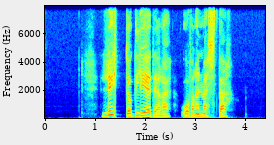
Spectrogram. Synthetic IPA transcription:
lʏt̪oːɡleːd̪əʁə | ʔoːʋəʁeːnmɛst̪əʁ

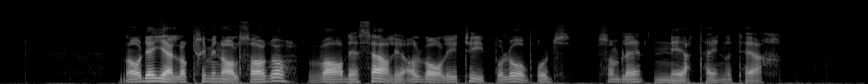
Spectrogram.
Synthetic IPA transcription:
nʔɔʁd̪eːjɛləʁkʰʁɪmɪnɑːlsɑːɡəʁʋɑːʁd̪eːsæːʁlɪʔɑlʋoːʁlɪət̪ʰyːpəloːʋbʁʉd̪ssɔmbleːneːʁt̪ʰæɪnət̪hḛːʁ

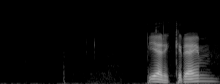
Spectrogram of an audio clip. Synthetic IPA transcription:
b̥jæɾkɾɛɪm

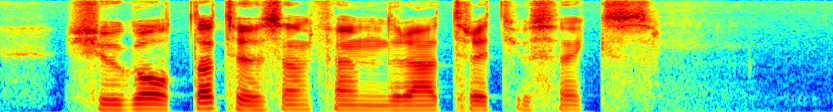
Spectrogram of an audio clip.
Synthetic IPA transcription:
ɕʉ̟ːɡʊɔt̪ːat̪ʰʉ̟ːsənfɛmhɵnd̪ɾat̪ʰɾɛt̪ʰːɪʊsɛks

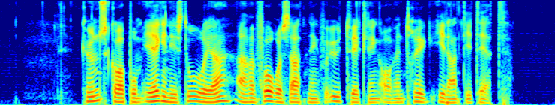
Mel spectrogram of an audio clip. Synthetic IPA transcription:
kʰʉnskɑːpʊmeːɡənhɪst̪uːʁɪəæːʁeːnfɔʁʉsæt̪nɪŋfɔʉːt̪ʰʋɪklɪŋʔɑ̰ːʋeːnt̪ʰʁʏɡɪd̪ɛnt̪ɪt̪ʰeːt̪

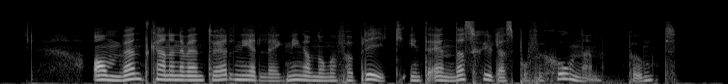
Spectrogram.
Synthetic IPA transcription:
ɔmvɛnt̪kʰanɛnɛvɛnt̪ɵɛlːneːd̪lɛɡnɪŋavnoːɡɔnfabɾiːkʰɪnt̪əʔɛnd̪ast̪ɧʏld̪aspʰɔfɵɧuːnə̰npʰɵŋkt̪

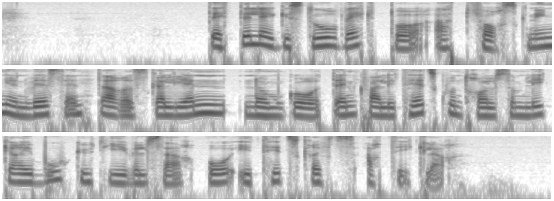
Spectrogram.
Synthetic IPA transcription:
d̪̥ɛt̪əlɛɡəst̪uːʁʋɛkt̪̚pʰo̰ːɑt̪fɔʁsknɪŋənʋeːsɛnt̪əʁə̰skɑljɛnɔmɡoːd̪̥ɛnkʰʋɑlɪt̪ʰeːt̪skʰʊnt̪ʰʁɔlsɔmlɪkəʁiːbuːkʉːt̪ʰjiːʋəlsə̰ʁoːʔiːt̪ʰɪd̪skʁɪft̪sɑʁt̪ʰɪklə̰ʁ

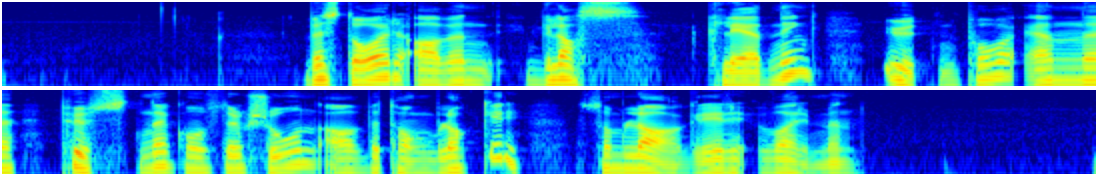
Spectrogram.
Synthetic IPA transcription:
bəst̪oːɾɑ̰ːʋeːnɡlɑs | kʰleːd̪nɪŋ | ʉːt̪n̩pʰoːʔeːn | pʰʉst̪n̩əkʰʊnst̪ɾʉkʃuːnʔɑ̰ːʋbət̪ʰɔŋblɔkəɾ | sɔmlɑːɡɾəɾʋɑɾmən

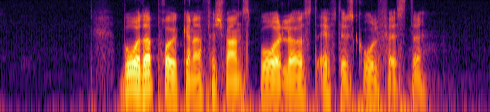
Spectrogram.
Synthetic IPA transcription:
boːd̪apʰɔjkaɳafœʂvand̪spoːɾɭøːst̪ɛ̰ft̪əɾʂkuːlfɛst̪ə

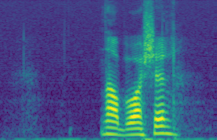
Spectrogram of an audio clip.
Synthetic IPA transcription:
nɑːbuːʋɑʃəl

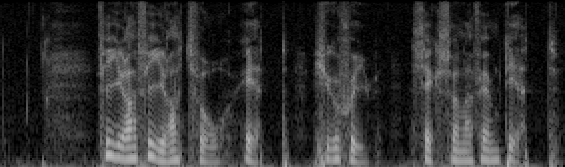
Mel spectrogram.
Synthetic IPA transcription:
fyːɾafyːɾat̪ʰv̥oːɛt̪ɕʉ̟ːɡʊɧʉ̟ː | sɛkshɵnd̪ɾafɛmt̪ɪɛt̪ː

